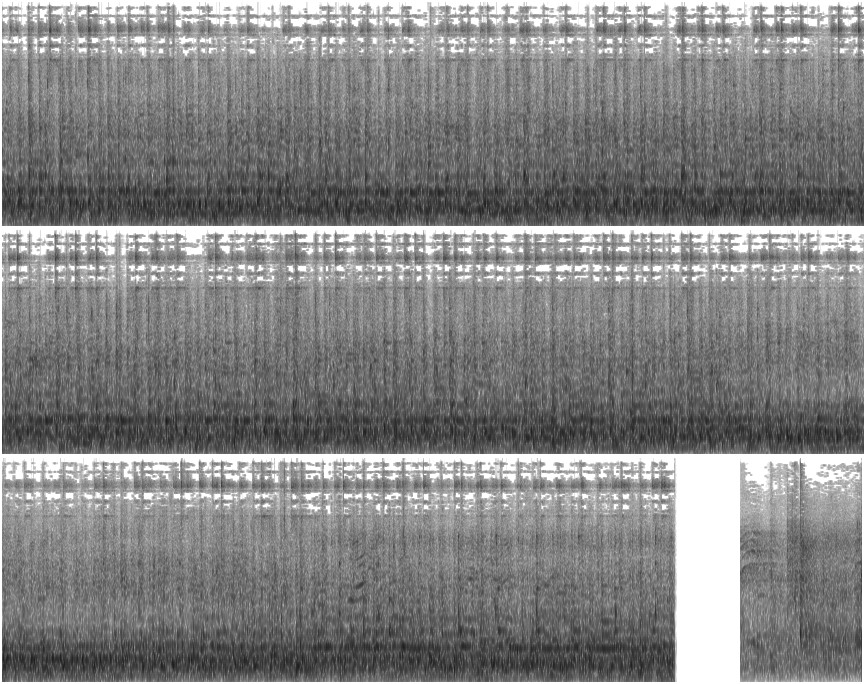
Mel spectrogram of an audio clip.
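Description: Drum circle: many hand drums played together in a dense, steady rhythm that keeps going without a break.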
